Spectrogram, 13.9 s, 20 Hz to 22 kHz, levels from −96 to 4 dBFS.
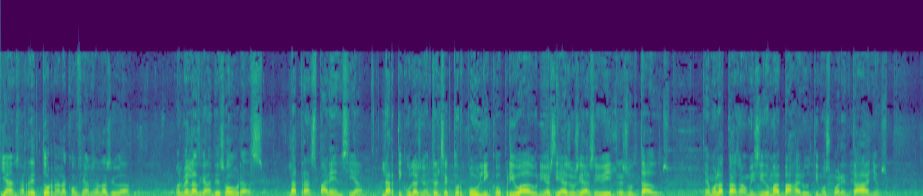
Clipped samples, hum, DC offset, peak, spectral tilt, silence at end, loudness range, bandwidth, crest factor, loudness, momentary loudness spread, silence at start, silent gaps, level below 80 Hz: under 0.1%; none; under 0.1%; 0 dBFS; -5.5 dB/octave; 0 s; 2 LU; 16.5 kHz; 16 dB; -16 LUFS; 13 LU; 0 s; none; -44 dBFS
